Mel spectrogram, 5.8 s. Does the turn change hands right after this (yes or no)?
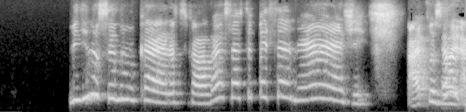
yes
